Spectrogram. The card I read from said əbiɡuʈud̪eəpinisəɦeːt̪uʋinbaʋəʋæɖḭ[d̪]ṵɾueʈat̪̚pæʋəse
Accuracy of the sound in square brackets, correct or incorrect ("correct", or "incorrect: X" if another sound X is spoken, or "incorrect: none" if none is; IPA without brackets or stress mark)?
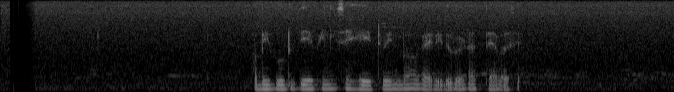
correct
